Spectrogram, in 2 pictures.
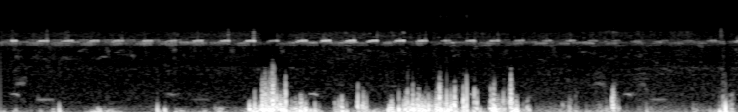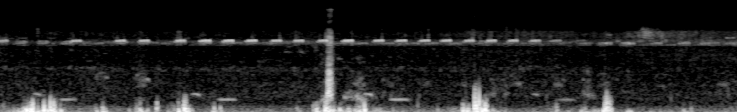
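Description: A meadow insect chirping in a steady, high, even pulse about four times a second. Low rumbling bursts of noise come and go over it, loudest from about three to five seconds in.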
